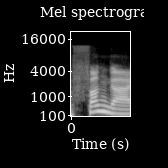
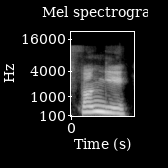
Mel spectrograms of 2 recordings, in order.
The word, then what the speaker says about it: fungi: also say fungi but when I traveled to Ireland they have a bay of fungi which is about the same way and so I was like Bae a fun guy and they're like no it's fungi um so so that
